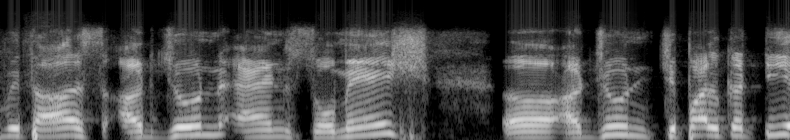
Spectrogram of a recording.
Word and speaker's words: Arjun Chipalkatti: Arjun Chipalkatti, have I pronounced it correctly? Yes, perfectly.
